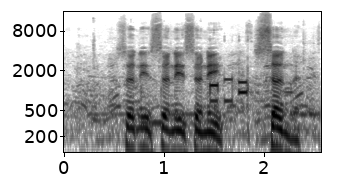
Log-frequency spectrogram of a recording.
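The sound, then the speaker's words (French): Intercom being rung at the entrance of a specialised care home: short electronic keypad tones, partly overlapped by a voice. “Un interphone, je sonne.”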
